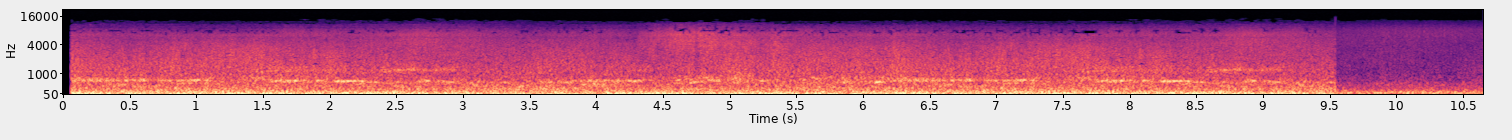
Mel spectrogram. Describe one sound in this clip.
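Wind rushes loudly past a skydiver in free fall.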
